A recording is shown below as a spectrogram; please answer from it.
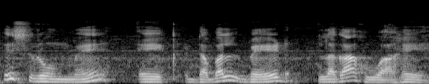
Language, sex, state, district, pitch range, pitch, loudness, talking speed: Hindi, male, Madhya Pradesh, Dhar, 115-160 Hz, 120 Hz, -16 LUFS, 125 wpm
